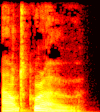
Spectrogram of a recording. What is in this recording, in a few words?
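"outgrow", British English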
